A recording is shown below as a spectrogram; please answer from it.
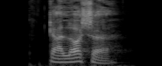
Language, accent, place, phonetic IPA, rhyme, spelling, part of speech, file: German, Germany, Berlin, [ɡaˈlɔʃə], -ɔʃə, Galosche, noun, De-Galosche.ogg
- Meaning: overshoe, galoshe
